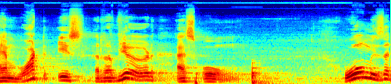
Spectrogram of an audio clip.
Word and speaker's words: Om: How is Om everything? Om is made up of 3 syllables. A, U, Ma. All right? A, U, Ma. A plus U is equal to O, and O and Ma is Om.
